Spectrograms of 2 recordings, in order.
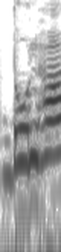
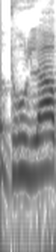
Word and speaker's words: दूल्हा: एक समस्या होती है जैसे वो द ध लिखने में गलती करते हैं या दूल्हा है शब्द तो उसको धूल्हा बोल देते हैं तो द जब हम बोलते हैं तो द के उच्चारण में हवा की मात्रा कम निकलती है परंतु जब ध बोलते हैं तो उसके उच्चारण में हवा जो है वो अधिक निकलती है तो जिनके साथ ऐसी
